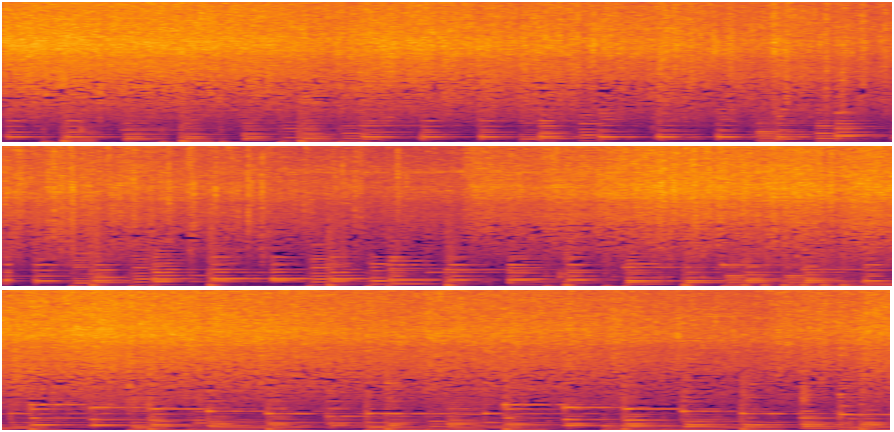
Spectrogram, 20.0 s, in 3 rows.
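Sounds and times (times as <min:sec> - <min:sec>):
spatula stirring in pan: 0:00.0 - 0:08.2
ginger and garlic sizzling in oil: 0:00.0 - 0:20.0
plucked melody background music: 0:00.0 - 0:20.0.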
